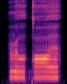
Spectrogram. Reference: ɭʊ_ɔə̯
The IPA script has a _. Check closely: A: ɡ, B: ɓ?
A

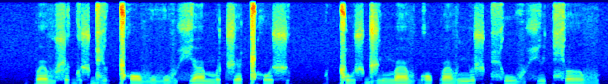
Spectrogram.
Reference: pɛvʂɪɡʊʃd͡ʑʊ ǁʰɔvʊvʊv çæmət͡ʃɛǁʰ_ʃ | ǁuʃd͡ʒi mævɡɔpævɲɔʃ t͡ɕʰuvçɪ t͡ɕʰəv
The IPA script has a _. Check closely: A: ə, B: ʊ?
B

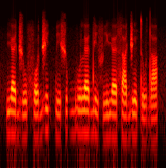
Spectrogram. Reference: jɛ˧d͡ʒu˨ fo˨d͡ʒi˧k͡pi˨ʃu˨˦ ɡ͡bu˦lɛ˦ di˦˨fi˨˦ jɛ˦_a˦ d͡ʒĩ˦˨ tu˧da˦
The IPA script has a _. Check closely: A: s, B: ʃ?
A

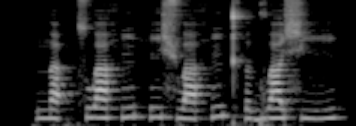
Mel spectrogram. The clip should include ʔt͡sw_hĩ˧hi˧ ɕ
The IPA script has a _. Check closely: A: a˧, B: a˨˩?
A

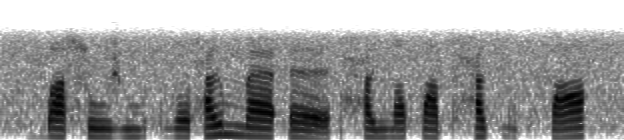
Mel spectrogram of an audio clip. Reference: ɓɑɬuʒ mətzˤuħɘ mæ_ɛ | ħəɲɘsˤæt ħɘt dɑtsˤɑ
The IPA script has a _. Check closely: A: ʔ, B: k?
A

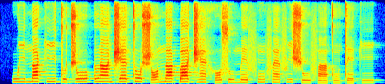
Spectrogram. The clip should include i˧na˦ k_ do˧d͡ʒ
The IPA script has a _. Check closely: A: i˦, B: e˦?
A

